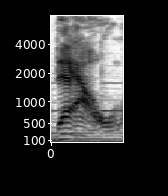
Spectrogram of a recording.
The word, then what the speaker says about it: Tao: They pronounce it Tao, like a D, but it's spelled T-A-O-I-ism.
